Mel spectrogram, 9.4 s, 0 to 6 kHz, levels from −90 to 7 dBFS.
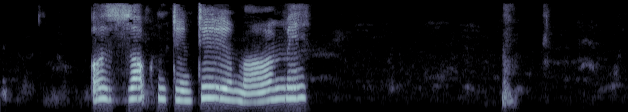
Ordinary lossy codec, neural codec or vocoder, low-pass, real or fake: MP3, 32 kbps; vocoder, 22.05 kHz, 80 mel bands, WaveNeXt; 5.4 kHz; fake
